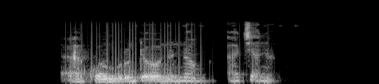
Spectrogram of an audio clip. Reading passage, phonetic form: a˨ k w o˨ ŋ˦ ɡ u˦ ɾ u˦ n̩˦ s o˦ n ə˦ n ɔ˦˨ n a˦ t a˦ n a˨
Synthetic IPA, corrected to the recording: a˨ k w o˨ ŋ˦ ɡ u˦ ɾ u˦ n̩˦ t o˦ n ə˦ n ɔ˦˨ ŋ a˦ t͡ʃ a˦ n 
